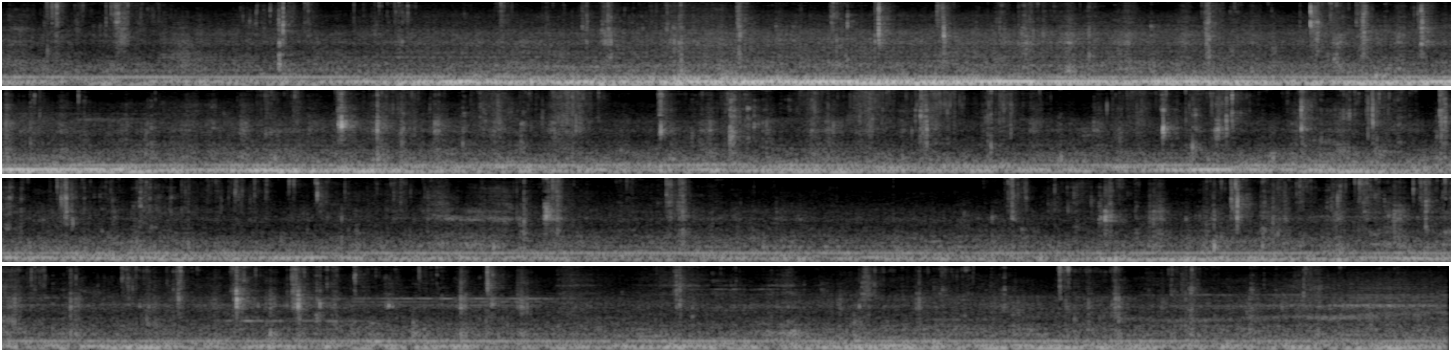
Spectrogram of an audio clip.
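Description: A person chewing and eating, with many small crisp mouth clicks, over a steady low hum. A low rumble swells a couple of seconds in and fades after several seconds.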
